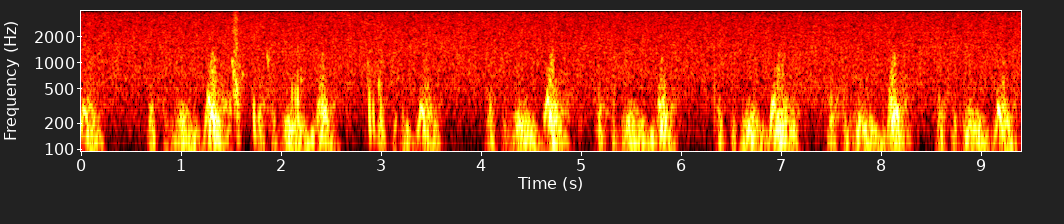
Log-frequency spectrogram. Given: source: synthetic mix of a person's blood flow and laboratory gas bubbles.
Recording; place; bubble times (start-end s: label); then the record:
Doppler ultrasound of blood flow; precordium
1.46-1.64 s: bubbles
1.69-1.78 s: bubbles
1.85-1.89 s: bubbles
2.07-2.23 s: bubbles
2.85-3.04 s: bubbles
From the record:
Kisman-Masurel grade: 212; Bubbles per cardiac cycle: several, 3 to 8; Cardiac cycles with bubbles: 1 to 10%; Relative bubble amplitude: moderate (0.250 to 0.450); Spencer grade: 1 (occasional bubble signal discernible with the cardiac motion signal, with majority of cardiac periods free of bubbles); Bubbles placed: only in the low amplitude regions of the cardiac cycle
